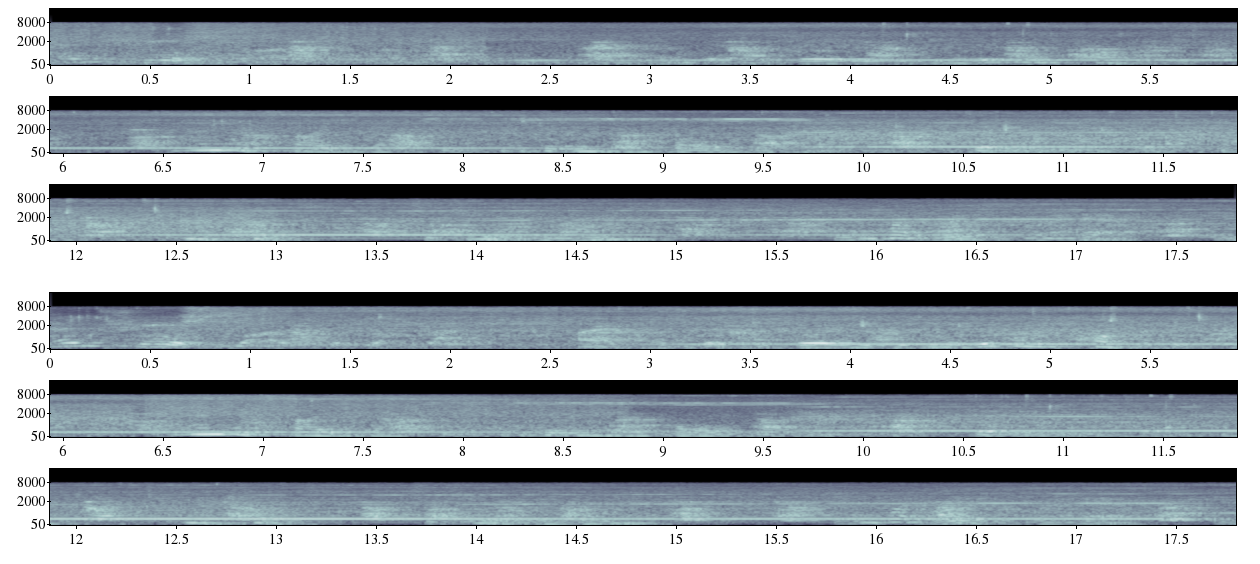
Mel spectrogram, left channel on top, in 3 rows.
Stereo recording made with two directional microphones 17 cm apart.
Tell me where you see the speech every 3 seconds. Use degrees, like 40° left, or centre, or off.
70° right, 50° right, 10° right, 20° left, 30° left, 30° left.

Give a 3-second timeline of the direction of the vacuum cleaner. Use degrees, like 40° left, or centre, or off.
60° right, 30° right, 10° left, 30° left, 40° left, 50° left.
